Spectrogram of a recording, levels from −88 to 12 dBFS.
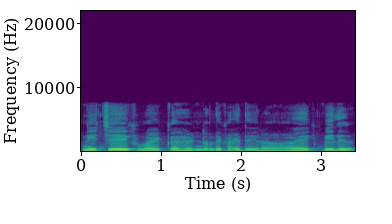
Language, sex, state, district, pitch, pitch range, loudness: Hindi, male, Delhi, New Delhi, 140 Hz, 140-150 Hz, -14 LUFS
